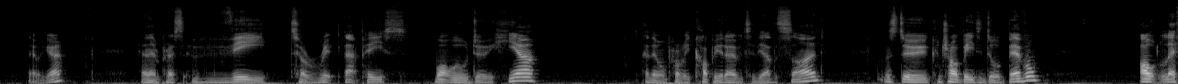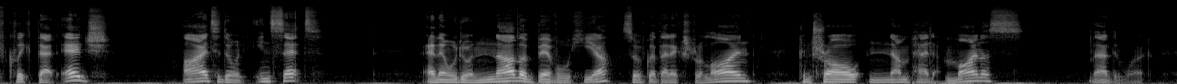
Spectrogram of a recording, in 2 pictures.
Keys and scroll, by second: 2.2 v, 8.6 ctrl+z, 8.6 ctrl+b, 13.4 i, 16.6 ctrl+b.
